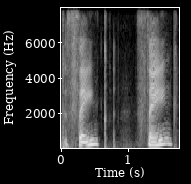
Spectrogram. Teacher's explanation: There's a voiceless th sound at the first word.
